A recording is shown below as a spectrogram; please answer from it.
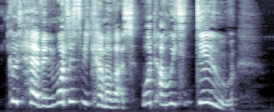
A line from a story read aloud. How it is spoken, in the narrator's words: exclaim in the bitterness of woe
